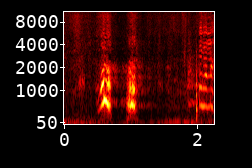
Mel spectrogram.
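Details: A dog gives little woofs while watching other dogs during a reward-based training session: two short, soft woofs about half a second apart, then a fainter sound, with quiet room noise.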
